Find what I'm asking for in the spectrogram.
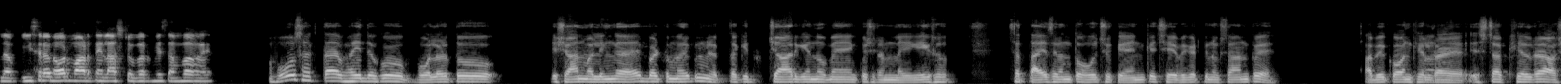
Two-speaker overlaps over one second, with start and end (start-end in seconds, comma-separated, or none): none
